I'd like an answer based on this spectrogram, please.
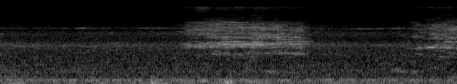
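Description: TIG (argon arc) welding at a pipe joint: the arc hissing with a thin high whine that swells twice, about two seconds in and again near the end, over a steady low hum.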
